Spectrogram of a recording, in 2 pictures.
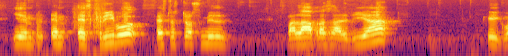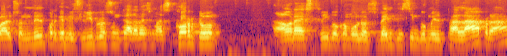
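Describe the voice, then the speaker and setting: A man with a German accent and fairly even intonation. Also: fairly high pitch for a man. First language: German (speaking Spanish). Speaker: author and speaker. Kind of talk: interview. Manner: halting.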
